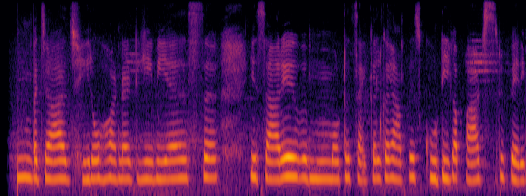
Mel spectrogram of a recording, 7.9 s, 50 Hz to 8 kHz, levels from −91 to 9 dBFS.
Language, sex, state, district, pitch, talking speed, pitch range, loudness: Hindi, female, Bihar, Muzaffarpur, 235 Hz, 115 wpm, 230-250 Hz, -23 LUFS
